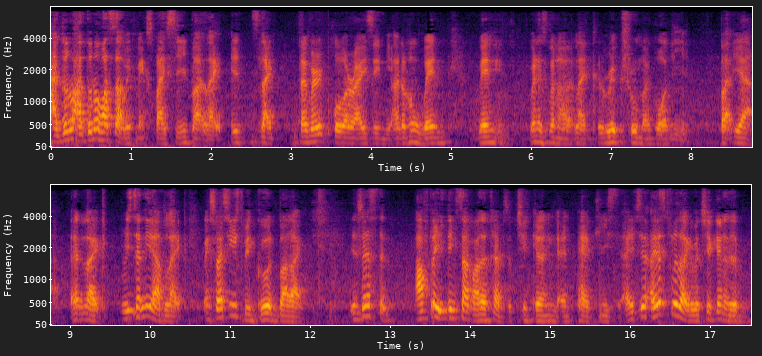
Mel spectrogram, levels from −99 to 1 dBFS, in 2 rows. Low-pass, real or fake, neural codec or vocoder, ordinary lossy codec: 7.2 kHz; fake; codec, 16 kHz in and 24 kHz out, 1.1 kbps, FireRedTTS-2 codec; MP3, 48 kbps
